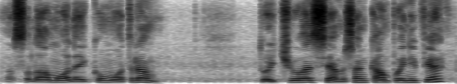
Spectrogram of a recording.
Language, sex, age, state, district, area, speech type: Kashmiri, female, 45-60, Jammu and Kashmir, Shopian, rural, spontaneous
